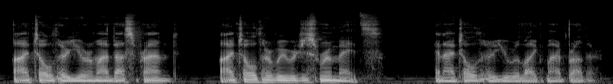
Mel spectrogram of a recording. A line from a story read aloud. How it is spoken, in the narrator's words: He gulped and sternly replied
